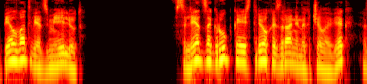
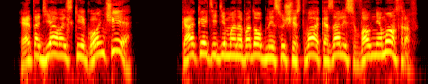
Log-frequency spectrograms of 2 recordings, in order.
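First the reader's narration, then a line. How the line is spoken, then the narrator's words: Shouting. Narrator (Russian): выкрикнул кто-то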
